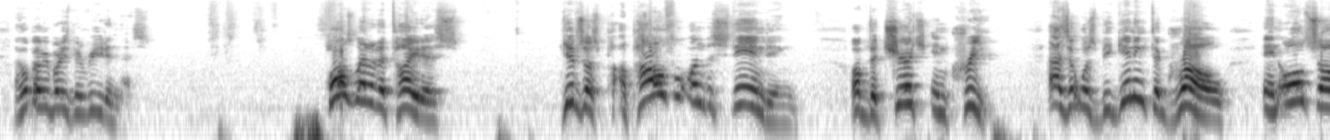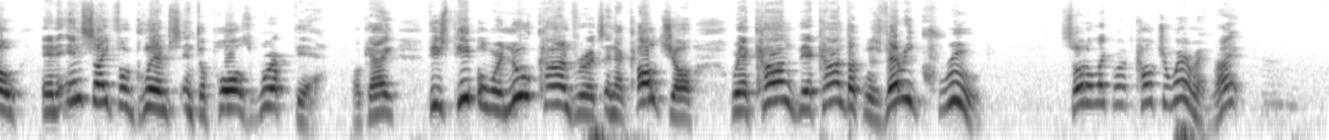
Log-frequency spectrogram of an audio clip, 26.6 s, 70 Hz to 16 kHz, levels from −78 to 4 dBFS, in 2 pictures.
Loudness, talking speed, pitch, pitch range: -17 LUFS, 135 wpm, 270 Hz, 220-320 Hz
